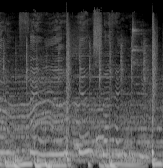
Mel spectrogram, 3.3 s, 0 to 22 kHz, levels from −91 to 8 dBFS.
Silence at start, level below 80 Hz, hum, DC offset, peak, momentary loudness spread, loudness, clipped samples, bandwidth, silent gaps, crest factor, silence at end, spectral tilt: 0 s; -32 dBFS; none; under 0.1%; -10 dBFS; 3 LU; -27 LUFS; under 0.1%; 18 kHz; none; 16 dB; 0 s; -5.5 dB/octave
